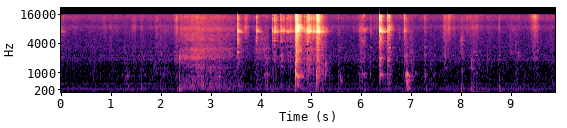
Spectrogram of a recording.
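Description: Small metal parts and tools handled during blower assembly: a few light metallic clinks and clicks, loudest in a cluster about halfway through, after a short scraping rustle near the start.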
